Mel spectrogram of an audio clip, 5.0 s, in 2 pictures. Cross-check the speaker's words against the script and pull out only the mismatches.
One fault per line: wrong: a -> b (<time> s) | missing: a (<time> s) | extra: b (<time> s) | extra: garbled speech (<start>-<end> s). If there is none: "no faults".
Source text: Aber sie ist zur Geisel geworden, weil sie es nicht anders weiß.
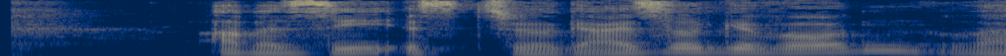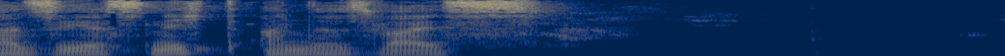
no faults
